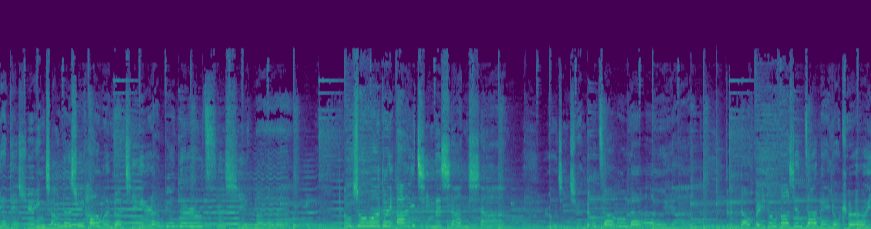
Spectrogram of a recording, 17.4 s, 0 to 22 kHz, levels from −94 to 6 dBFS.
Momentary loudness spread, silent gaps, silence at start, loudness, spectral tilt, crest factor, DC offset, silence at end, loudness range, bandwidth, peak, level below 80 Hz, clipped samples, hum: 8 LU; none; 0 s; -29 LUFS; -4 dB/octave; 18 dB; under 0.1%; 0 s; 4 LU; 17.5 kHz; -12 dBFS; -38 dBFS; under 0.1%; none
